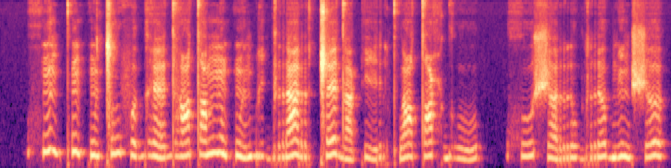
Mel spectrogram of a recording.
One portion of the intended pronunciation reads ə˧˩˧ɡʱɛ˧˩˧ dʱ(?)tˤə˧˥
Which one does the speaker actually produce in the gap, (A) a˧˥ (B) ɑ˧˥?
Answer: A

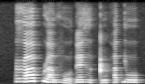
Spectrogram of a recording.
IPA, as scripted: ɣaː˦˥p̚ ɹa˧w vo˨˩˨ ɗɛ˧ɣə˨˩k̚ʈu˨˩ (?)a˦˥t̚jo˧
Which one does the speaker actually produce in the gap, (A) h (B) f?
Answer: A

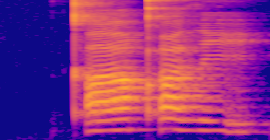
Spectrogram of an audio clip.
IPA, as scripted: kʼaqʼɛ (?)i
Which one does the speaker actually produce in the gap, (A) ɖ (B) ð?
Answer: B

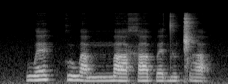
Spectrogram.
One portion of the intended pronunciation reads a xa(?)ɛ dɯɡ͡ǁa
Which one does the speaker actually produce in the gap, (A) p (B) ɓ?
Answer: A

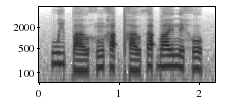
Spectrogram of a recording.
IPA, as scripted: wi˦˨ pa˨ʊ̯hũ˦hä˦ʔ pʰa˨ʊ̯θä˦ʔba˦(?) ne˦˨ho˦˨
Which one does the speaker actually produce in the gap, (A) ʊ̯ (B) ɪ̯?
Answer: B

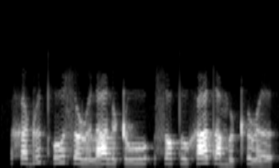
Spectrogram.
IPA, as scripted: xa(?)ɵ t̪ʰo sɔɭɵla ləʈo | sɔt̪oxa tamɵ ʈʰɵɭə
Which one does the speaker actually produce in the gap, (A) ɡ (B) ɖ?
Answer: B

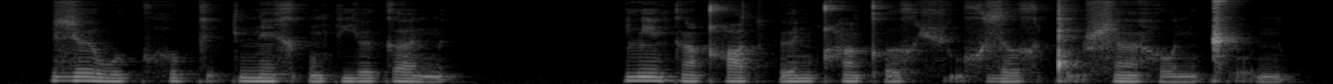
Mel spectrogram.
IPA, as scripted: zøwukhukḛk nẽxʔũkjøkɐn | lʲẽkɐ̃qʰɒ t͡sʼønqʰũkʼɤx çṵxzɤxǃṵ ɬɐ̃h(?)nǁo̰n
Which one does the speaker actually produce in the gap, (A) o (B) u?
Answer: A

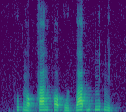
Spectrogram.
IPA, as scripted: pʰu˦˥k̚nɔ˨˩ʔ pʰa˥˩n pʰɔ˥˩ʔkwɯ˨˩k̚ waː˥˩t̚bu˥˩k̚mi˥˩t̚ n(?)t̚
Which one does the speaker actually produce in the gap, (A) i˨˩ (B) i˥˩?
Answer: A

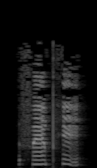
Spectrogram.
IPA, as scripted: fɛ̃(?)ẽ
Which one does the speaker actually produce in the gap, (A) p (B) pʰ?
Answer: B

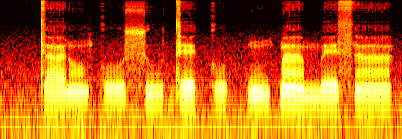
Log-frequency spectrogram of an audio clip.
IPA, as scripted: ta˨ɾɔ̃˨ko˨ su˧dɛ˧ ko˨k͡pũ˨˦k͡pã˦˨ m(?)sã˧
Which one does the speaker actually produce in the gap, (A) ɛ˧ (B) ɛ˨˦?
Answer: B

